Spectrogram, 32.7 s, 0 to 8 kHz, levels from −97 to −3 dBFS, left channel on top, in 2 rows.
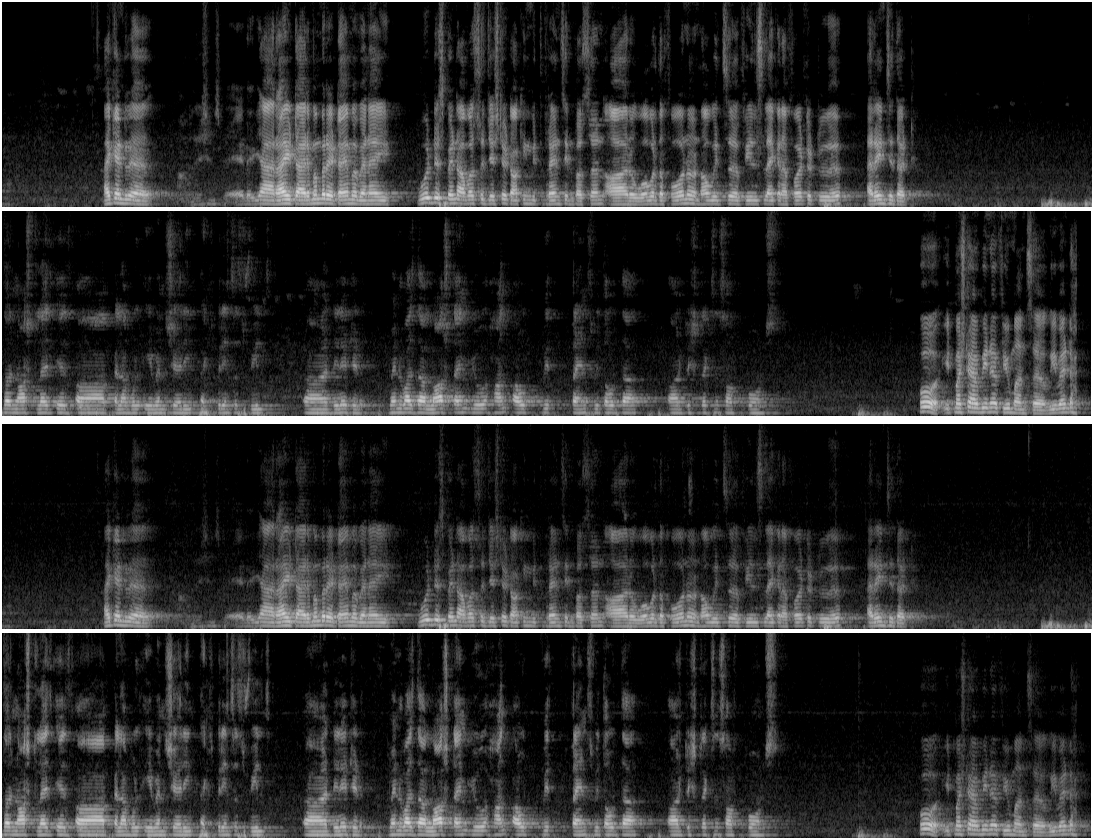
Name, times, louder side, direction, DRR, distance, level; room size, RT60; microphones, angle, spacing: voice 1, 1.5-2.3 2.7-5.8 6.2-12.6 13.0-13.6 30.1-32.5, left 4 dB, 55° left, 0.7 m, -32 dB
voice 2, 15.6-15.9 16.2-20.3 20.9-21.8 22.2-24.6 24.9-25.9 26.3-28.0 29.2-29.3, right 3 dB, 60° right, 0.9 m, -34 dB
28.5 x 18.0 x 6.1 m
head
